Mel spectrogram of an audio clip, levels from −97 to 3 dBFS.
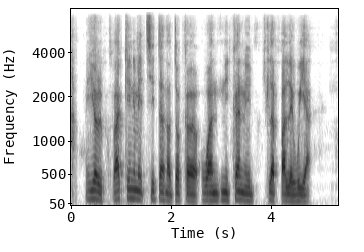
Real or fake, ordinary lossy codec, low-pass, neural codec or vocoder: fake; AAC, 48 kbps; 7.2 kHz; codec, 16 kHz in and 24 kHz out, 0.6 kbps, FocalCodec, streaming, 2048 codes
